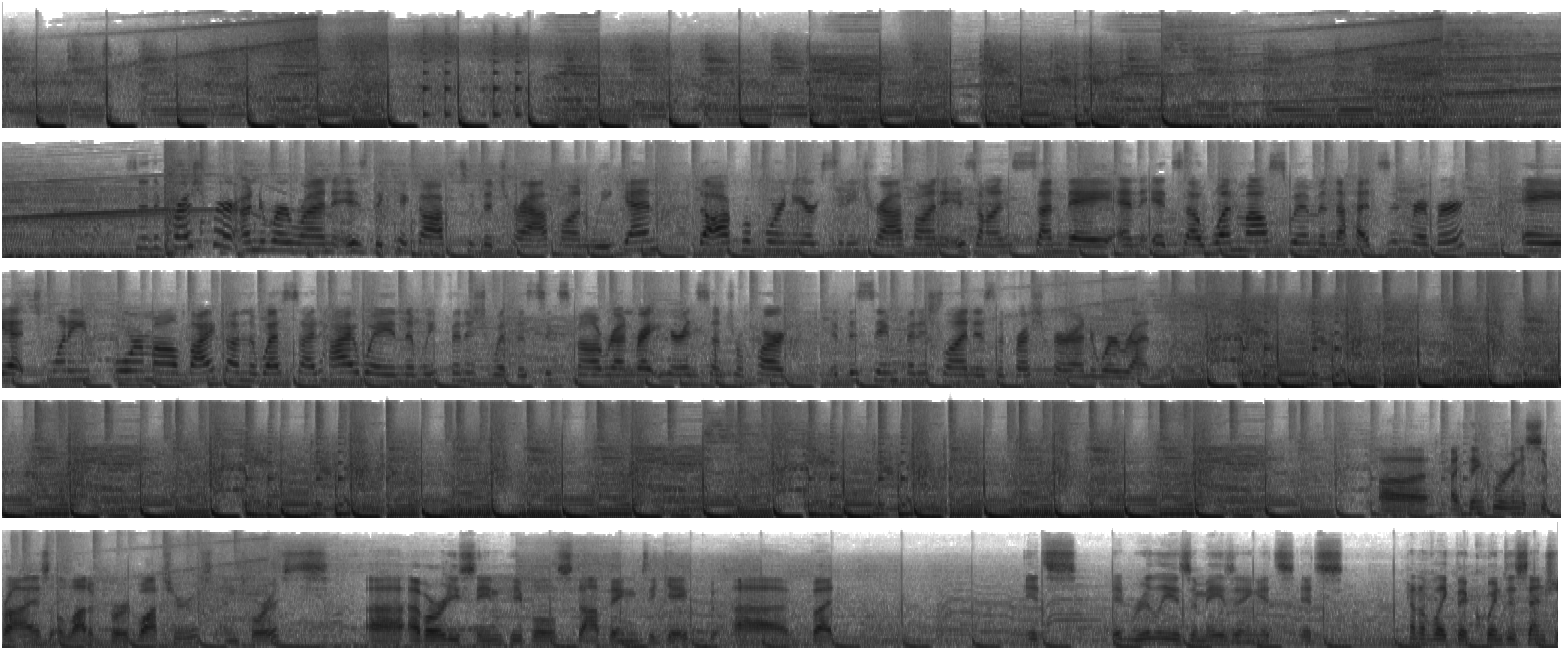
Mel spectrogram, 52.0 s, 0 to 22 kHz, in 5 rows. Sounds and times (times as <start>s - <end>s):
Music: 0.0s - 51.9s
Speech: 11.4s - 28.4s, 40.4s - 47.1s, 48.4s - 51.9s.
